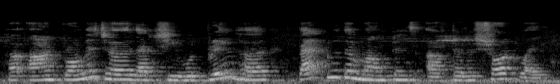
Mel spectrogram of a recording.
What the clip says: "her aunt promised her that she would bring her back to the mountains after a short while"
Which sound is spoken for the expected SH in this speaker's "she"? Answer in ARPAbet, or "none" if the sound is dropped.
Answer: SH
